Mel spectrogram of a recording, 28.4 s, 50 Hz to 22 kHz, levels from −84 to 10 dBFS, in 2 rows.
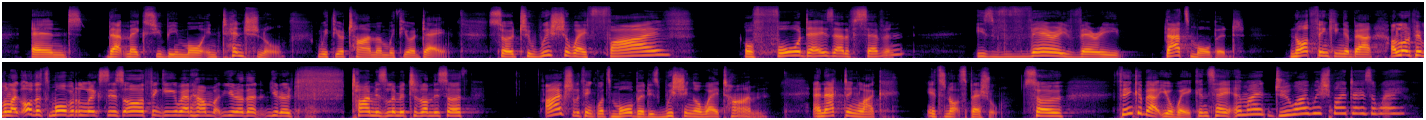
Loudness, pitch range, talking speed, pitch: -19 LUFS, 180-280 Hz, 185 wpm, 245 Hz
